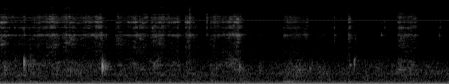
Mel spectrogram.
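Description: A fork stirring thick sausage gravy in a nonstick skillet, an irregular run of rasping, scraping strokes against the pan.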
